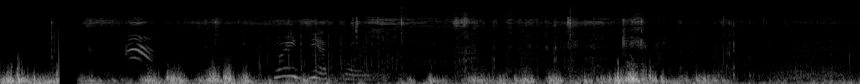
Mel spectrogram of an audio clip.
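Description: Indistinct voices outdoors, a few short syllables without clear words, over irregular low rumbling noise. The sound drops out completely for a moment under a second in.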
